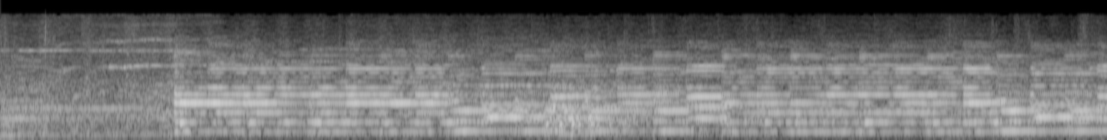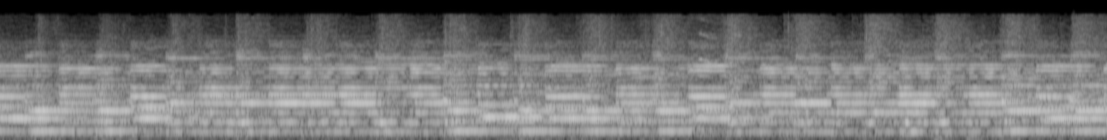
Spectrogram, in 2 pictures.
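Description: Electric guitar played live through an amplifier, picking a repeating riff of single notes that comes in sharply about a second in.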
